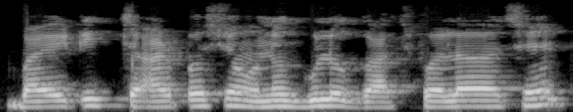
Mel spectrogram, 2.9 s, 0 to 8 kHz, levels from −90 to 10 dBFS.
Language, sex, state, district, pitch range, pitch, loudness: Bengali, male, West Bengal, North 24 Parganas, 150-175 Hz, 160 Hz, -14 LUFS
